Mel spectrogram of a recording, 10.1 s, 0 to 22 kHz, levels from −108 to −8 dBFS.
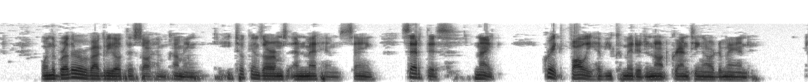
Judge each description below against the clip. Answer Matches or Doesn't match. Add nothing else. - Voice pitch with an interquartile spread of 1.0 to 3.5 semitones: Matches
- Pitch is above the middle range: Doesn't match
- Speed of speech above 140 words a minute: Matches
